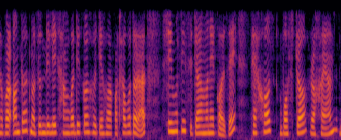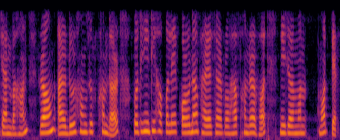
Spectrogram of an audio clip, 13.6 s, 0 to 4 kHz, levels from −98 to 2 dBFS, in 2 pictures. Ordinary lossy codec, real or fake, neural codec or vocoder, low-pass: none; fake; codec, 16 kHz, 4 kbps, FunCodec, trained on LibriTTS, 50 frames a second; 3.6 kHz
